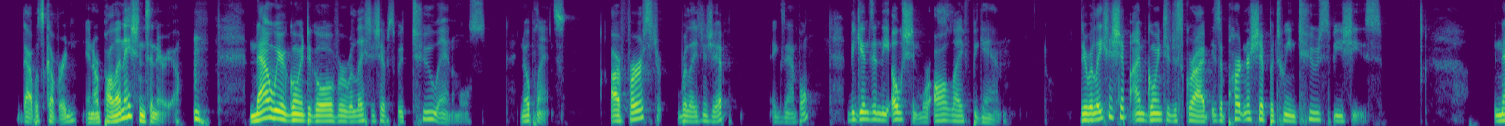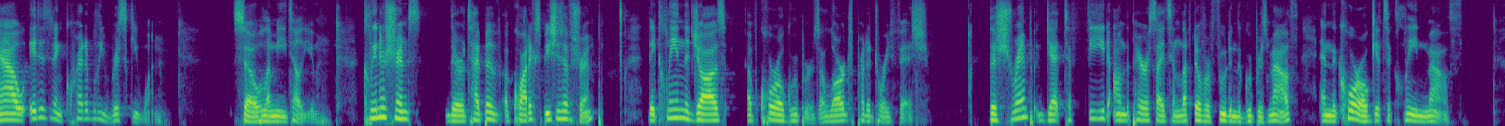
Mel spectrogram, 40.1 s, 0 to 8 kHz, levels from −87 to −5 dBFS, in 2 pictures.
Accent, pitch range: American, 125-160 Hz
